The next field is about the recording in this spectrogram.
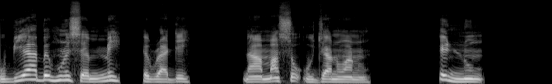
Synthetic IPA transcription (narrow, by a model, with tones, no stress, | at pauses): o˨bi˦a˦a˦bɛ˦ɦũ˦sɛ˨m̩˦mɪ̃˦ | ɛ˨wu˨ɾa˨dɪ˦ | nã˨mã˦sʊ˦ʔʊ˨d͡ʑa˦nʊ̃˦a˦nʊ̃˦ | ɛ˦˨nũ˦m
